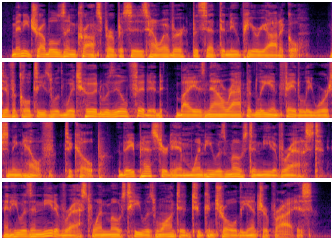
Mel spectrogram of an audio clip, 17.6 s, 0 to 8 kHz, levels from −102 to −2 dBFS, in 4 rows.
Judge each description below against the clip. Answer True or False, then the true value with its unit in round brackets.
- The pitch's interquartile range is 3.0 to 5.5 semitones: False (2.5 semitones)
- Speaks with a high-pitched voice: False (95 Hz)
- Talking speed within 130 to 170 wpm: False (185 wpm)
